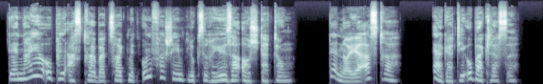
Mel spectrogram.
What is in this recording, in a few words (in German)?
werbung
